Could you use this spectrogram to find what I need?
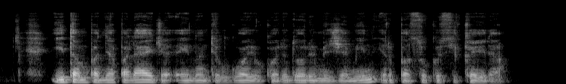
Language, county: Lithuanian, Kaunas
